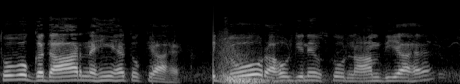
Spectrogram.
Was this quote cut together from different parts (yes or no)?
yes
